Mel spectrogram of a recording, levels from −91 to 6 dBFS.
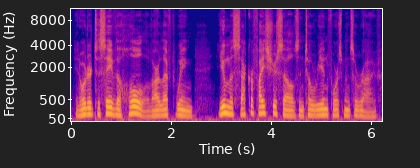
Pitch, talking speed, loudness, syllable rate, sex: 125 Hz, 165 wpm, -18 LUFS, 5.3 syllables/s, male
